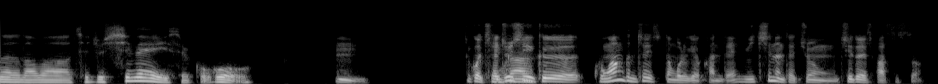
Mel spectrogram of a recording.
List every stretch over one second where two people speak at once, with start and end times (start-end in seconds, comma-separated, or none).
none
